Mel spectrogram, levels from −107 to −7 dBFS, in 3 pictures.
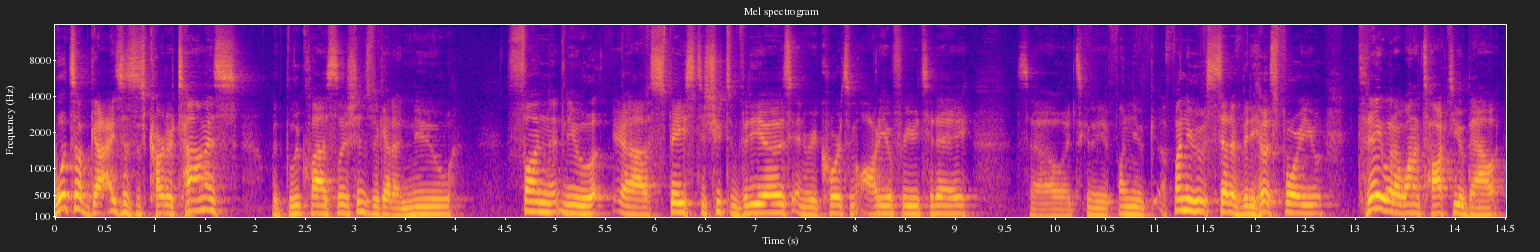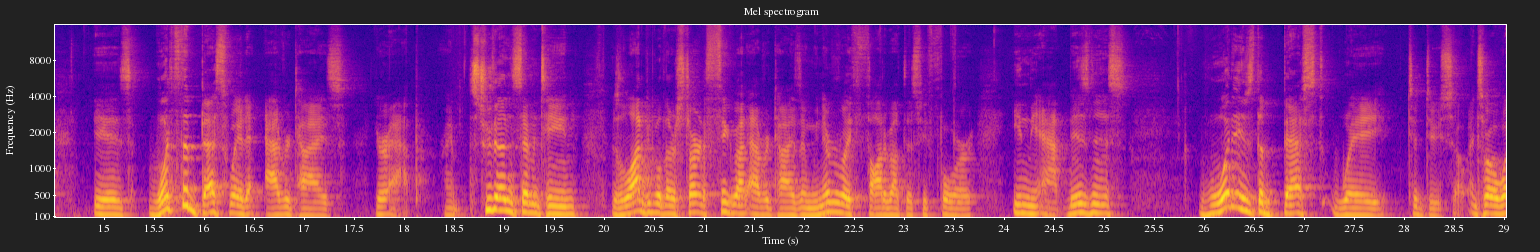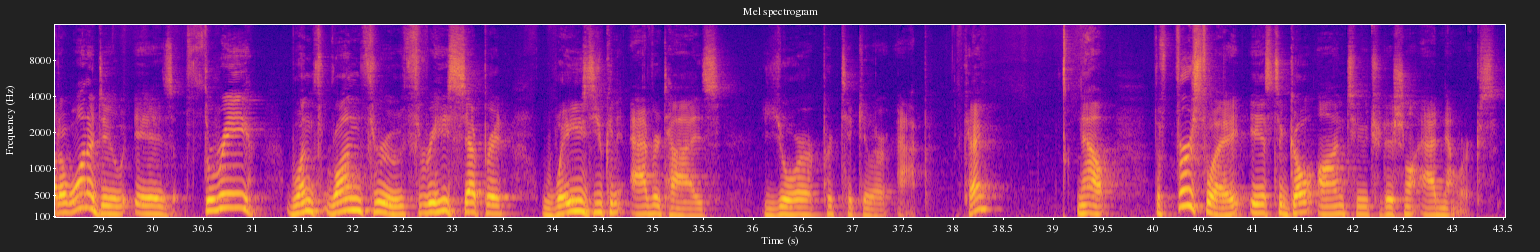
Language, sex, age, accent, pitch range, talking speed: English, male, 30-49, American, 130-165 Hz, 180 wpm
